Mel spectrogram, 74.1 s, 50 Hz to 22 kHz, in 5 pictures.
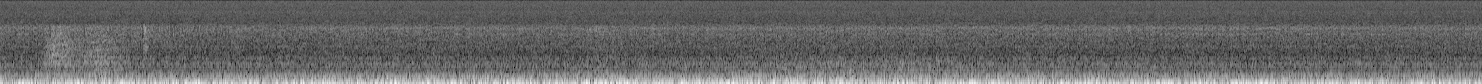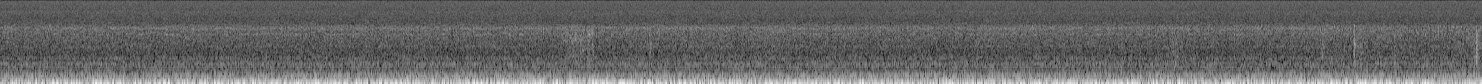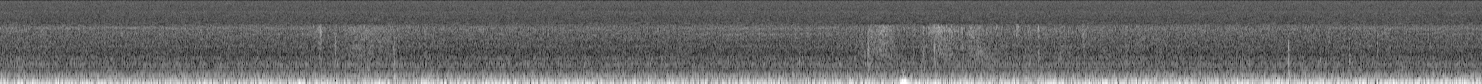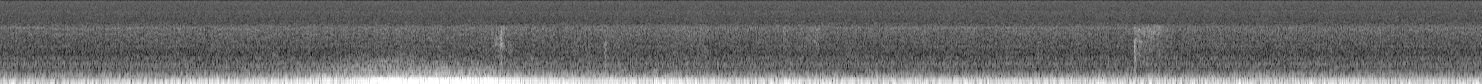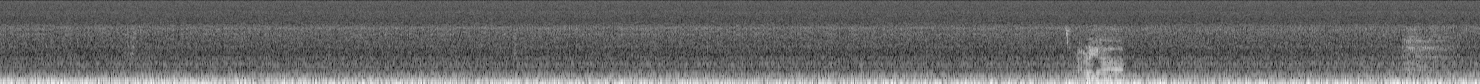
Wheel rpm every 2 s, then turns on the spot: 0, 0, 0, 0, 0, 0, 0, 0, 0, 0, 0, 0, 0, 0, 0, 0, 0, 0, 0, 0, 0, 0, 0, 0, 0, 0, 0, 0, 0, 0, 0, 0, 0, 0, 0, 0, 0.
none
